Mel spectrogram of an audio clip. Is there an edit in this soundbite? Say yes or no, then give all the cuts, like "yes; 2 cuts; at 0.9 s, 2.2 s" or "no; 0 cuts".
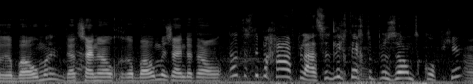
no; 0 cuts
